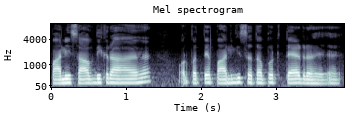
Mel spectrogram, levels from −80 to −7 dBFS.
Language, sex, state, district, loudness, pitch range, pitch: Hindi, male, Jharkhand, Palamu, -13 LUFS, 130-145 Hz, 140 Hz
